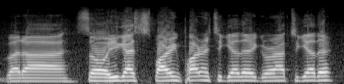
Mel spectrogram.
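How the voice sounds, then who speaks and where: A man interviews an athlete at the event, his voice high and notably smooth. He keeps his questions short, friendly and simple. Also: steady tone, fairly quick, no echo.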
